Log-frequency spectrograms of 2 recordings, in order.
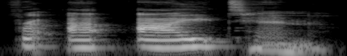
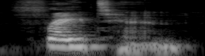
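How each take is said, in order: First: Frighten broken up as fr-, uh, I-ten; sounded-out long I. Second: Said in the usual way. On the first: Shown as a demonstration. Teacher shows the class the long I, sounded out. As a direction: stretch the I in frighten apart from the other sounds. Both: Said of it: "The I sound is in the beginning".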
